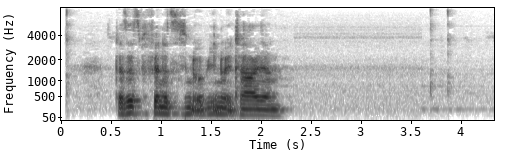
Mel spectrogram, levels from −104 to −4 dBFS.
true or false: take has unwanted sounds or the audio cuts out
false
